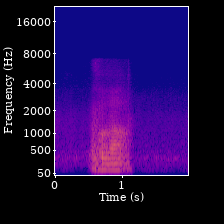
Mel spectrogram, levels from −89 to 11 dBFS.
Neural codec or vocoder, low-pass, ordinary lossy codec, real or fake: codec, 24 kHz, 0.9 kbps, WavTokenizer, large speech release; 7.2 kHz; none; fake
